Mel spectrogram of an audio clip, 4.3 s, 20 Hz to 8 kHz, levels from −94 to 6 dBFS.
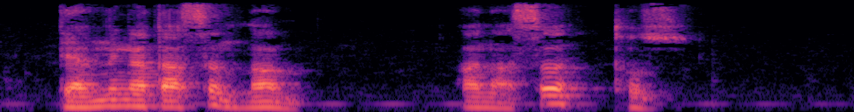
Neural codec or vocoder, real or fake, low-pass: none; real; 7.2 kHz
